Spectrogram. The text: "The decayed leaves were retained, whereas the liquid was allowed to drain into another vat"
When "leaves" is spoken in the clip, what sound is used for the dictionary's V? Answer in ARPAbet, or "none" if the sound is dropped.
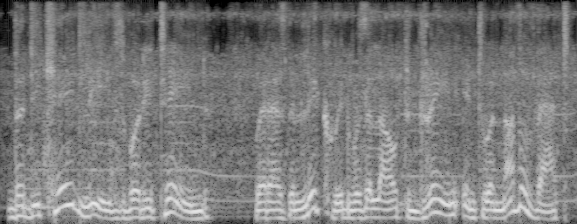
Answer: V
